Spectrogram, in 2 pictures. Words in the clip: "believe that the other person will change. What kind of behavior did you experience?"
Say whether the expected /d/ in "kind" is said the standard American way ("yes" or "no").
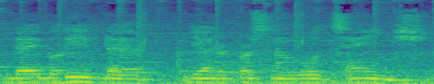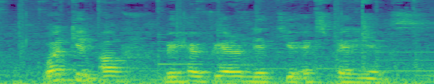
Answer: no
